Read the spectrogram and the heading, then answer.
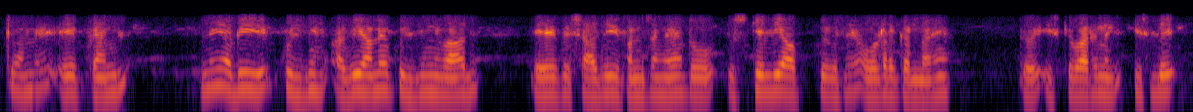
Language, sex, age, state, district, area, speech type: Urdu, male, 18-30, Uttar Pradesh, Saharanpur, urban, conversation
